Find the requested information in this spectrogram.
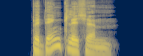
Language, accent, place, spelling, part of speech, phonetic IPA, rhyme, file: German, Germany, Berlin, bedenklichem, adjective, [bəˈdɛŋklɪçm̩], -ɛŋklɪçm̩, De-bedenklichem.ogg
- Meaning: strong dative masculine/neuter singular of bedenklich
